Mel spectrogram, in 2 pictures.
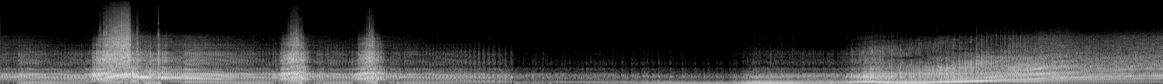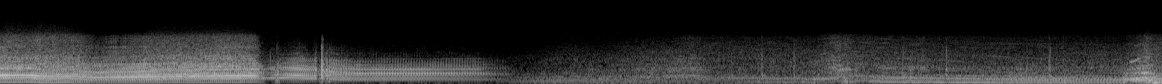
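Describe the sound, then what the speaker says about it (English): A supercharged S550 Ford Shelby GT500 Mustang starts with sharp loud blips, then revs up in rising, climbing sweeps close by before settling to a lower idle rumble. "I want to give you a little eargasm with this Mustang GT500."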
